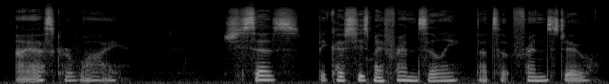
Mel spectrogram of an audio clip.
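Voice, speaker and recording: A woman speaks at medium pitch with fairly even intonation. Her voice is somewhat breathy, and her pace is fairly slow. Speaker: story narrator / ASMR channel host. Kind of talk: story reading, melancholy first-person narration. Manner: soft, melancholic, subdued.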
